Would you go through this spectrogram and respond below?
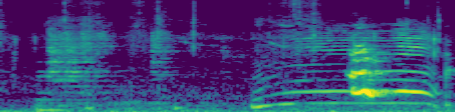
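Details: Baby goat in Okinawa, Japan, among kids raised on artificial milk after their mother refused to nurse: after a quiet rustle, a single bleat rises and then holds with a wavering tone for about a second.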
